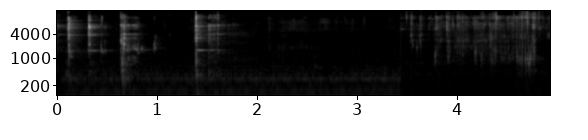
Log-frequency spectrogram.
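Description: A metal spoon clinks sharply several times against a glass jar while date syrup, vinegar and water are stirred, followed by a quieter stretch and then softer liquid swishing and clatter, with no talking.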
